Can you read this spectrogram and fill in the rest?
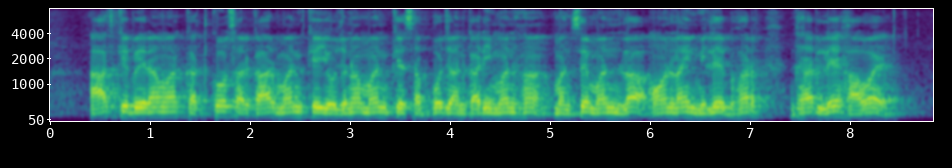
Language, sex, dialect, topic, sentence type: Chhattisgarhi, male, Central, banking, statement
